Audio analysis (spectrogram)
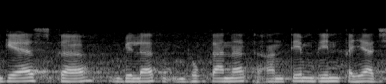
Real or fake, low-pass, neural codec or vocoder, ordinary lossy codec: fake; 5.4 kHz; codec, 16 kHz, 8 kbps, FreqCodec, larger model; none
